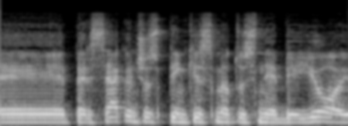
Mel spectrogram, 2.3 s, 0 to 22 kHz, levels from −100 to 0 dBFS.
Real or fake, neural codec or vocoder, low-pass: real; none; 14.4 kHz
